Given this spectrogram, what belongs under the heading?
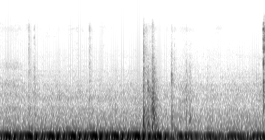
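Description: An LML diesel pickup truck idles loud and rough right after a cold start in wintry weather, a deep steady rumbling drone close by, with a few brief higher clatters over it and no speech.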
